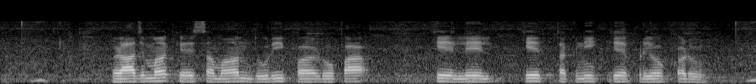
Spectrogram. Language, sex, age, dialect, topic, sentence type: Maithili, male, 25-30, Southern/Standard, agriculture, question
